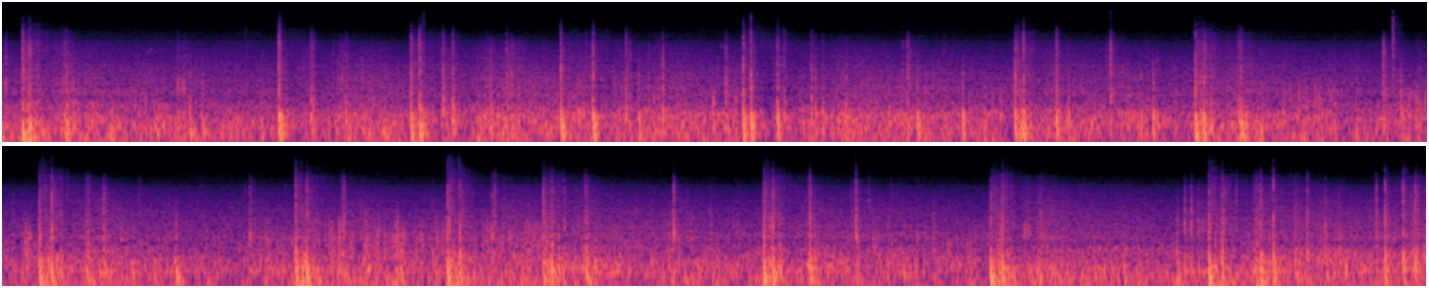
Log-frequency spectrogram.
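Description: Aerial fireworks shells bursting in irregular succession, sharp bangs about once or twice a second, over a steady low rumble.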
